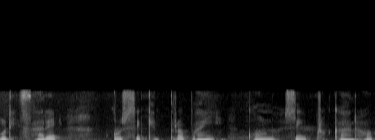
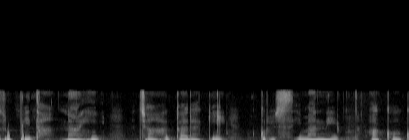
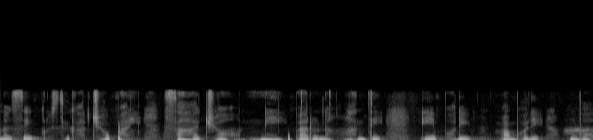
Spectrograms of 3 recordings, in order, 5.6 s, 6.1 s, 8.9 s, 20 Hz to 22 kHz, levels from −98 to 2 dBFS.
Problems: low volume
